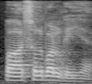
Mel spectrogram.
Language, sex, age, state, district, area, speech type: Punjabi, male, 18-30, Punjab, Jalandhar, urban, spontaneous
